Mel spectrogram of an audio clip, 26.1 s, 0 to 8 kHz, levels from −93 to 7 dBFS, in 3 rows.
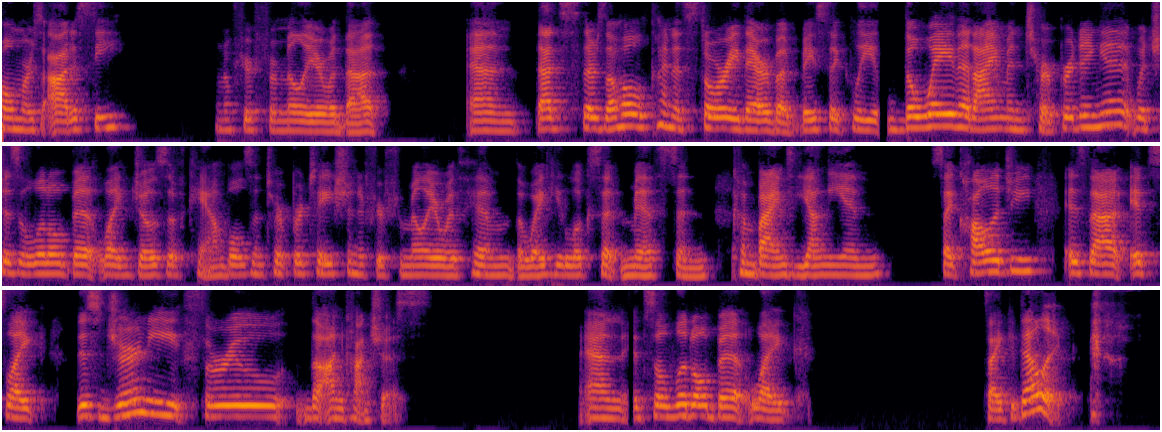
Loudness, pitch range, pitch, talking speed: -26 LUFS, 160-195 Hz, 175 Hz, 155 wpm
